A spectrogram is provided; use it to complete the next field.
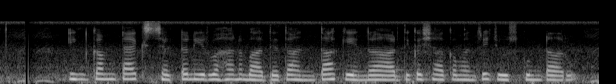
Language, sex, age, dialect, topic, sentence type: Telugu, female, 18-24, Southern, banking, statement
